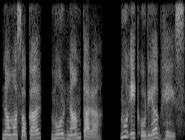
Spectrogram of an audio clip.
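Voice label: Odia, India; iOS 26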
